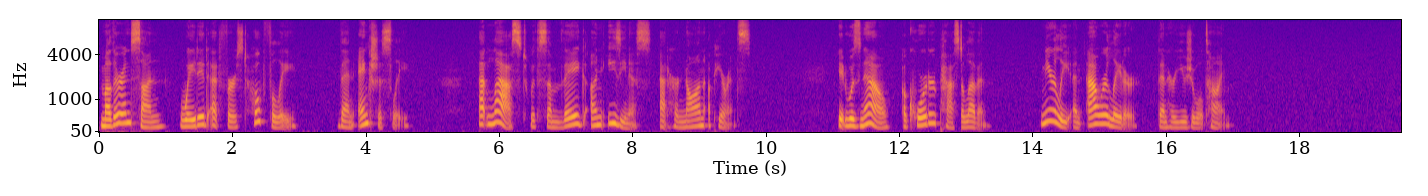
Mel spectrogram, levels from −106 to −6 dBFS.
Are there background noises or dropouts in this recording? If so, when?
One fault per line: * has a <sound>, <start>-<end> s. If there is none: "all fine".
all fine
